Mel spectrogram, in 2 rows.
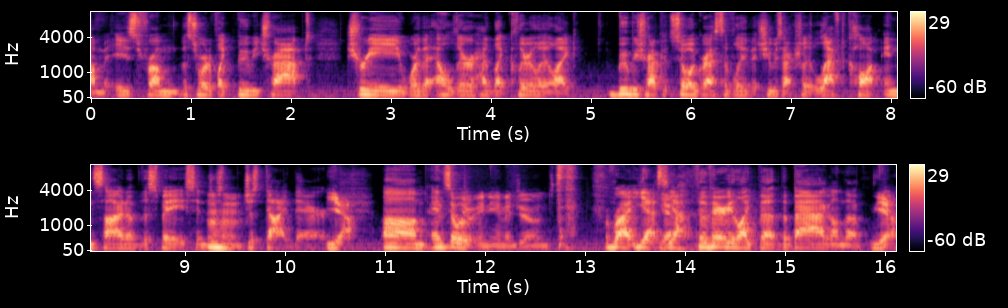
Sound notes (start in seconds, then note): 12.6 exhales sharply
